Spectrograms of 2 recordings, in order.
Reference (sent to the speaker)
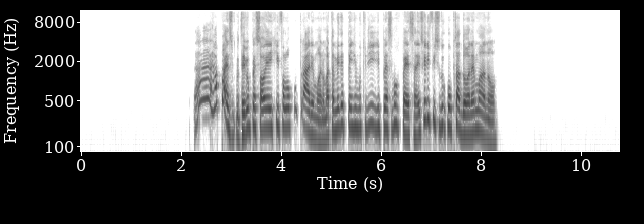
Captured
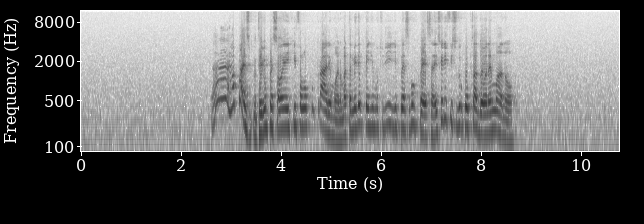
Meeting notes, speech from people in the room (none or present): none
